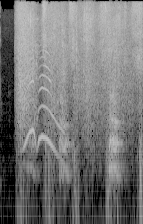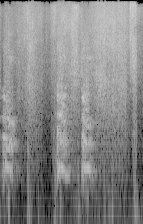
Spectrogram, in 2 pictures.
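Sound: dog barking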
